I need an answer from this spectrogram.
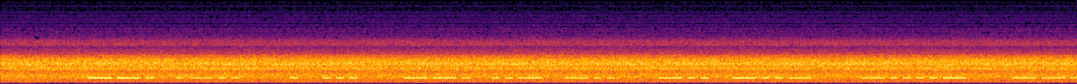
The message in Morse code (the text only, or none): GL ES GUD DX - …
